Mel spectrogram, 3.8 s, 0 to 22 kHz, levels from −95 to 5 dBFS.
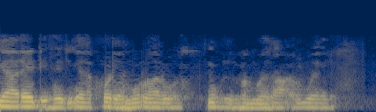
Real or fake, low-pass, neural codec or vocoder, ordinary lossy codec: fake; 7.2 kHz; codec, 16 kHz, 1 kbps, FreqCodec, larger model; AAC, 24 kbps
